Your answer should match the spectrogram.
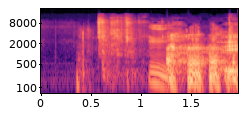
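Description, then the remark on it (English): A few short, rough bursts open, then a loud, drawn-out burp rumbles with a low, croaky tone for nearly a second, with no talking. “I'll give that burp like a 7 out of 10. That was a solid burp.”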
